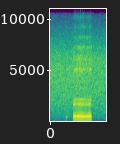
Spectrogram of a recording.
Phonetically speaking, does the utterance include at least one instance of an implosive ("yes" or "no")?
no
